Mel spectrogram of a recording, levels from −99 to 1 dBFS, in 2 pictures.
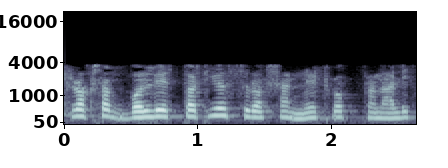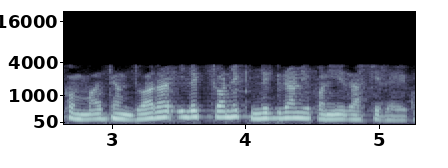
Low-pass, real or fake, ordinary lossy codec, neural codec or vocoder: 3.6 kHz; fake; none; codec, 16 kHz in and 24 kHz out, 2.2 kbps, FireRedTTS-2 codec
